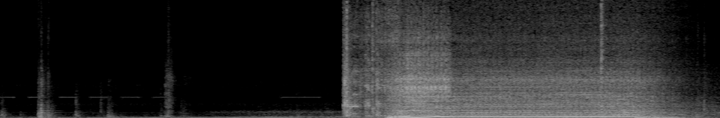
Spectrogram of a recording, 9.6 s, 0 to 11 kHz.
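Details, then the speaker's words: Auction Pontiac Vibe (Toyota engine) cold start after a dashboard chime: brief metallic timing-chain rattle, chain hitting the valve cover, fading after about three seconds as idle settles; worse when cold. "That little rattle at the very beginning, and then it quietened away about, I don't know, 2.97 seconds. That's what it is."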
